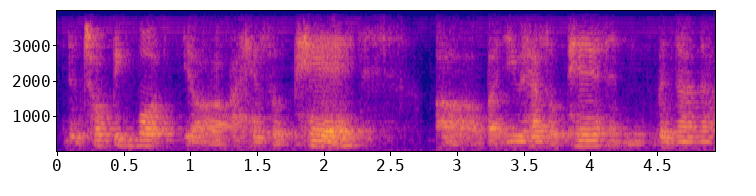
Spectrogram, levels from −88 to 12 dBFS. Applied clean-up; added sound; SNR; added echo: neural separator model SepFormer DNS4.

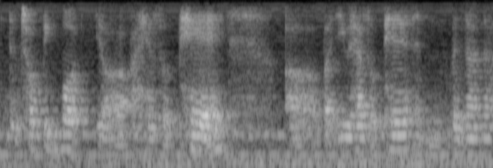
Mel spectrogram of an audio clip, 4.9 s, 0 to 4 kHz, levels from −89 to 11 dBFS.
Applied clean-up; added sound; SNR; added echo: none; Engine; 10 dB; reverberation time 0.7 s.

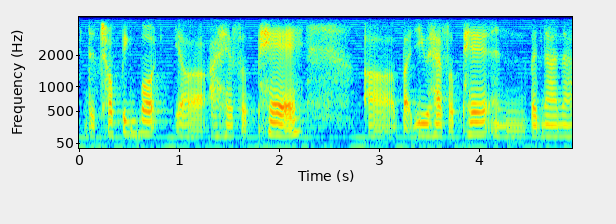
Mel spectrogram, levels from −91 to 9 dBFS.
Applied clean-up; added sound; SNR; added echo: none; none; none; none.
